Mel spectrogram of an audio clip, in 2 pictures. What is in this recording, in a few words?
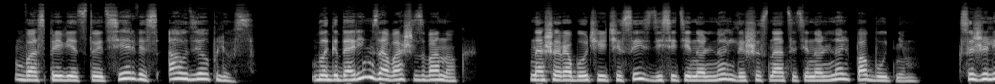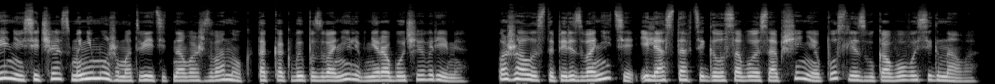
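female IVR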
